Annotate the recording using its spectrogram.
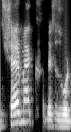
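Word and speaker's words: Tschermak: और तीसरे साइंटिस्ट है ई वी टी साइलेंट, सब कुछ साइलेंट मैक। ठीक है, वो अपने लैंग्वेज में बोलते रहे खुद का नाम, है ना। तो शेरमैक, दिस इज व्हाट द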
